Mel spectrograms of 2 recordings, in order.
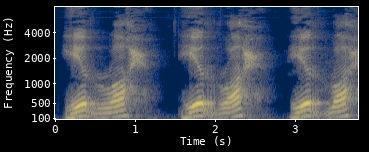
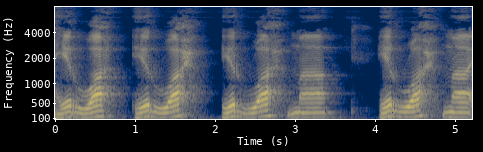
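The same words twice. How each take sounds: First: ہر راہ with the ra drawn out one alif, a bit louder; correct long ra. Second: ہر واہ with ra turned into wa, lazily; careless wrong reading. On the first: Teacher demonstrating the correct lengthened ra. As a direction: stretch the ra of ہر راہ clearly. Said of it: "کھڑی زبر کو ایک الف کے برابر لمبا کرتے ہیں". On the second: Teacher imitating students' careless wrong reading. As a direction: mimic the careless ہر واہ mistake. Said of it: "اس طرح پڑھ دیتے ہیں، حالانکہ یہ بالکل غلط ہے". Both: Shown as a demonstration.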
